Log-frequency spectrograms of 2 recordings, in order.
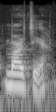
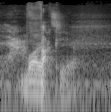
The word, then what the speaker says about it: Marzia: Marcia. – Fuck. – M-A-R-Z-I-A. Marcia.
